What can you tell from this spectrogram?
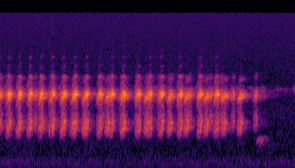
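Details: Tree frogs singing at night at a forest pond in mid-April in north-east Italy; rapid pulsed croaks, about seven per second, a bright nasal rattle that runs for three seconds then stops, leaving quiet.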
